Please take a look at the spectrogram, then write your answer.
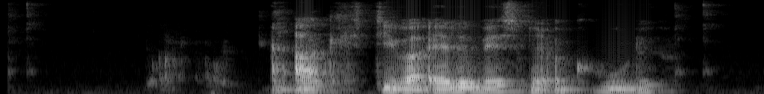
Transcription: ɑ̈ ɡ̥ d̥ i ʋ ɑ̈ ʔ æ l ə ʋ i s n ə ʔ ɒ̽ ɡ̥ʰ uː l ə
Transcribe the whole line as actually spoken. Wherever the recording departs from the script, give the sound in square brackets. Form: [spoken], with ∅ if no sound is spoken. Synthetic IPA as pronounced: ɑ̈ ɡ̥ d̥ i ʋ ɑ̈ ʔ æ l ə ʋ [e] s n ə ʔ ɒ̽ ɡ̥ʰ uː l ə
